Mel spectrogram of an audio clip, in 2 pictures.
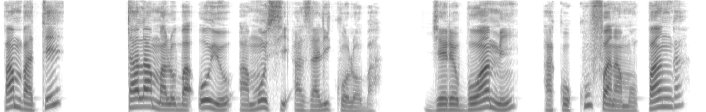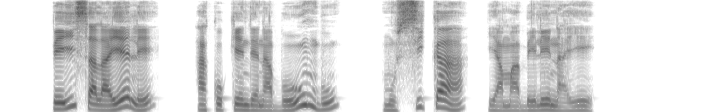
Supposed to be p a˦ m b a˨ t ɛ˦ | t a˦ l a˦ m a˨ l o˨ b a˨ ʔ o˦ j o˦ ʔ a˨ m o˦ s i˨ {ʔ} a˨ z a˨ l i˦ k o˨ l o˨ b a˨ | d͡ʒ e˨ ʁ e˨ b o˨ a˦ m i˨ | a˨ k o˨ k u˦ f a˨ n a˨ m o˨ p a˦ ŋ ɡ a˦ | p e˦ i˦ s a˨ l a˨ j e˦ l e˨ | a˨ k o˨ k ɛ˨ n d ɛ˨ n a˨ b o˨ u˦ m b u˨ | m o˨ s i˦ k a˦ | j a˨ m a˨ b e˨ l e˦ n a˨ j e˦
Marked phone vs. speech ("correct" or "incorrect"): correct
